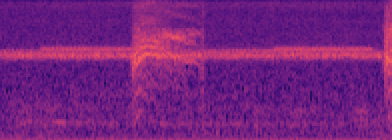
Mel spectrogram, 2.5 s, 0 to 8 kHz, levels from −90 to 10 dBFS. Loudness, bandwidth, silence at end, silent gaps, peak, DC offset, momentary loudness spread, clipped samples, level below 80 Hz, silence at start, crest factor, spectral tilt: -24 LUFS; 8 kHz; 0 s; none; -8 dBFS; 0.4%; 8 LU; under 0.1%; -56 dBFS; 0 s; 20 dB; 0.5 dB/octave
